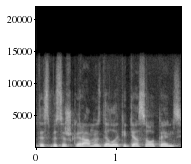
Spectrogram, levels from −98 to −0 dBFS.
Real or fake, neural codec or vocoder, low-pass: real; none; 14.4 kHz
